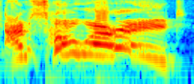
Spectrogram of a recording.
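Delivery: hammed-up fake anxiety; mock worried. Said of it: "to truly be like".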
